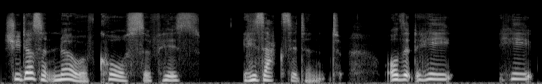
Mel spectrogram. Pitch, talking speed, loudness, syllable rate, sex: 210 Hz, 110 wpm, -19 LUFS, 4.0 syllables/s, female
